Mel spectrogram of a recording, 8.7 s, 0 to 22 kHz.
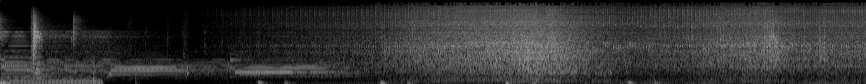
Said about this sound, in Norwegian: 457 hestekrefter i en V6-motor på 3 liter, firehjulstrekk og 10 gir. Ja, Er man eh, bilinteressert, så er det lett å få vann i munnen.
